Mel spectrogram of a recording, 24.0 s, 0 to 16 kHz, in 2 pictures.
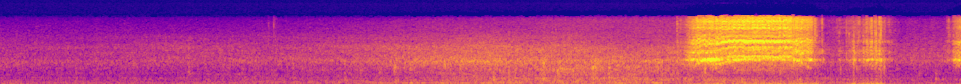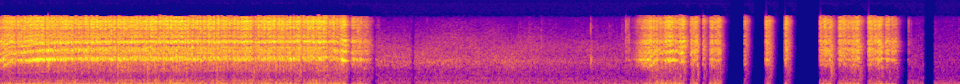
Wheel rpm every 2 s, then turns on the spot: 0, 0, 0, 0, 80, 20, 130, 160, 40, 0, 110, 90.
10-12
